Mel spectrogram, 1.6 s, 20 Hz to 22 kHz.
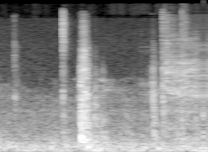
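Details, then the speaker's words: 2011 Jaguar XJL, 60k miles, lock button pressed, double beep warns a door didn't lock: quick whirring clicks as locks cycle, one door's actuator weak and not latching; failing door lock actuator, to be replaced. "the door lock is broken in this car I'm gonna push the lock button"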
